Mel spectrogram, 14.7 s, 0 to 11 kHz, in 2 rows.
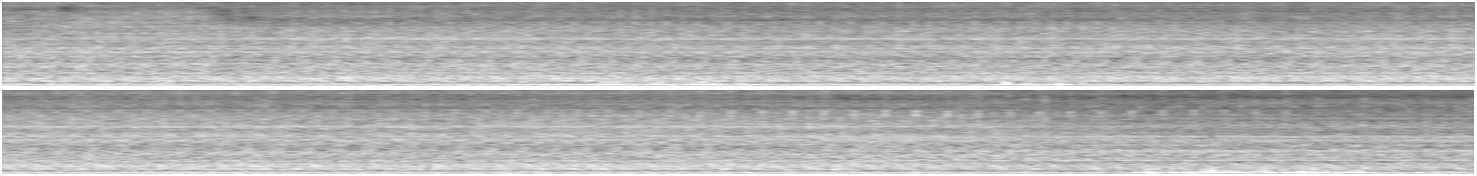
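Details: VW Golf 6 2.0 TDI (140/110), warm engine at idle: faint, uneven light tapping about two a second over the diesel clatter, most audible near the end; source not yet identified.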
